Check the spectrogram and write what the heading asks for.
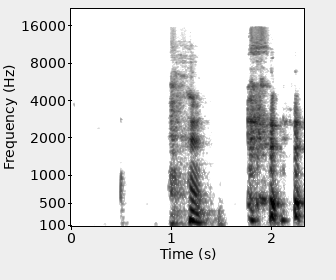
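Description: Silent for about a second, then a woman coughs in short, sharp bursts mixed with laughter.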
